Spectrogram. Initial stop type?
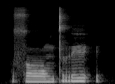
plain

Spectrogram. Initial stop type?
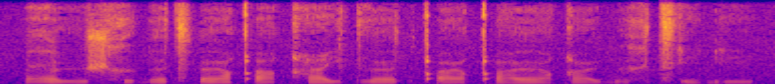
implosive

